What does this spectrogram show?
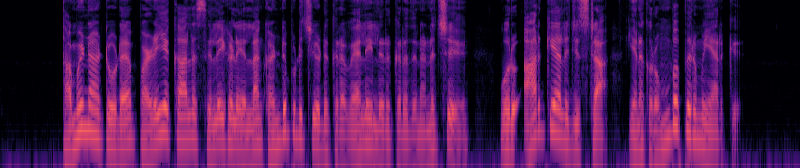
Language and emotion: Tamil, happy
